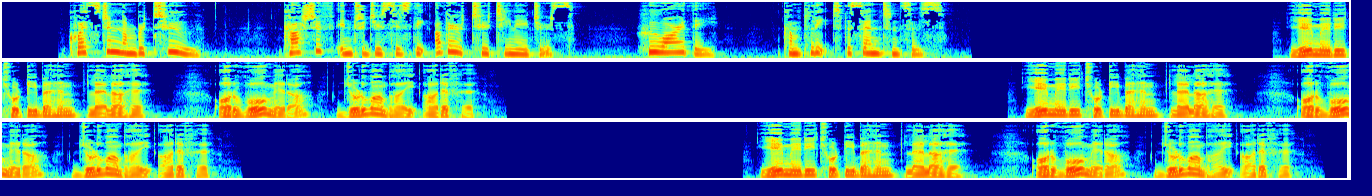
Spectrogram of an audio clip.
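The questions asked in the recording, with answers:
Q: Who are they?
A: His younger sister Laila and his twin brother Arif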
